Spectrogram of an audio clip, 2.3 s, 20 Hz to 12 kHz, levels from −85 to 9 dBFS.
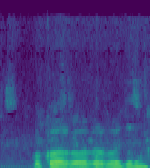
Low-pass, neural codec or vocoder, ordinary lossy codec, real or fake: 10.8 kHz; none; AAC, 32 kbps; real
